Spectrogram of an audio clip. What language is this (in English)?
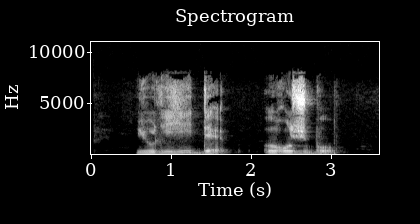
Kabyle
